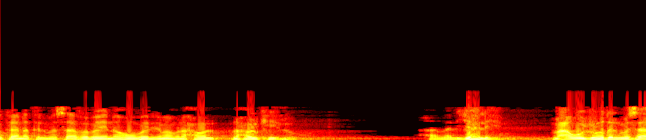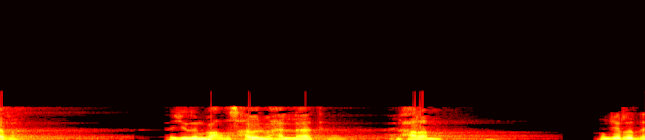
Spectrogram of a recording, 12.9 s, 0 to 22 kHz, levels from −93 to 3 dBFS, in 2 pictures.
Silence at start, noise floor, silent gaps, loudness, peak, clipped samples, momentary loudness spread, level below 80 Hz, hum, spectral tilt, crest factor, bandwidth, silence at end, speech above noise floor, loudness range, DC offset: 0 s; -56 dBFS; 12.10-12.39 s; -13 LUFS; 0 dBFS; 0.4%; 17 LU; -40 dBFS; none; -10 dB/octave; 14 dB; 5.6 kHz; 0 s; 44 dB; 7 LU; under 0.1%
